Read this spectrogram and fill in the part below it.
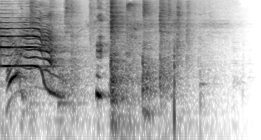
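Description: A young boy laughs excitedly.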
